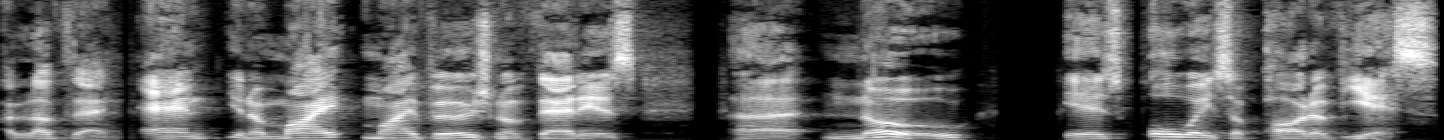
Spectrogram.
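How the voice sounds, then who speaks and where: A man's voice: lowish voice, takes it slowly. A male podcast host in a casual, upbeat interview chat who likes to wrap up with a quote, talking over a video call. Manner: upbeat, fond of closing quotes.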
